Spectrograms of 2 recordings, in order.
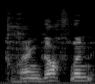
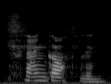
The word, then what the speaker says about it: Llangollen: don't you pronounce Llangollen? Llangollen if you're Welsh. and No, it's Llangollen not if you're clan.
